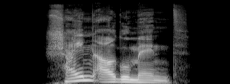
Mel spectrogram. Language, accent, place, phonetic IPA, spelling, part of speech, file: German, Germany, Berlin, [ˈʃaɪ̯nʔaʁɡuˌmɛnt], Scheinargument, noun, De-Scheinargument.ogg
- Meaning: fallacious argument, incorrect argument, pseudoargument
